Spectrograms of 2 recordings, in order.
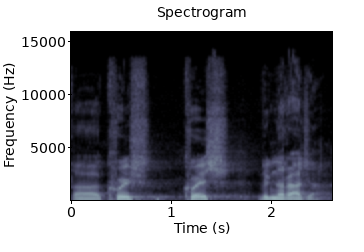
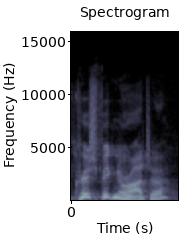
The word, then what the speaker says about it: Krish Vignarajah: So we're going to begin with Krish Vignarajah. Well done. Great pronunciation. Thank you. So my name is Krish Vignarajah.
